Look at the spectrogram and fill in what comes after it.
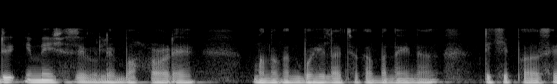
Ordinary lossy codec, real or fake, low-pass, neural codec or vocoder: none; fake; 5.4 kHz; vocoder, 44.1 kHz, 128 mel bands every 256 samples, BigVGAN v2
